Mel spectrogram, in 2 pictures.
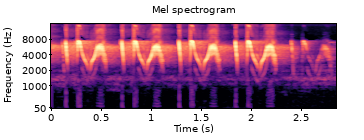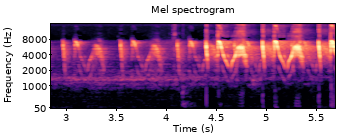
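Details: Hill prinia song used as a training lure to coax silent, timid caged birds into singing: high, sharp swept chirps in rapid runs of about two per second, a brief quieter lull midway, then loud chirping resumes over a faint steady hum.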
